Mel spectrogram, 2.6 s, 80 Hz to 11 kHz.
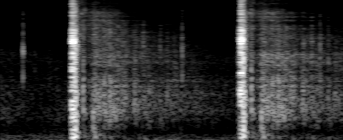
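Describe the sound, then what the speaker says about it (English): Two sharp, loud rifle shots from a Bear Creek Arsenal Grizzly BC 101 fired outdoors at steel targets, spaced a little over a second apart, each with a short ringing tail and no talk. "Had to take a couple shots at him"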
